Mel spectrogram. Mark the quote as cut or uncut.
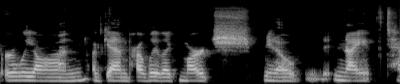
uncut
